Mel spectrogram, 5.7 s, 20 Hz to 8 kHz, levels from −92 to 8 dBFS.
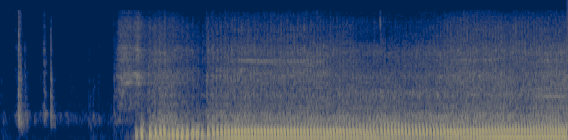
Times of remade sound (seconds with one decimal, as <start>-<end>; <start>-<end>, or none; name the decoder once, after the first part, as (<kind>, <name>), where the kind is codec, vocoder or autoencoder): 1.2-2.0 (codec, DAC); 3.2-3.8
